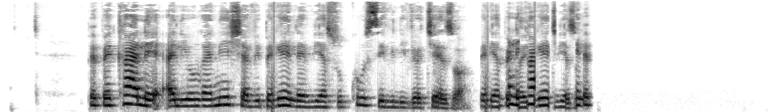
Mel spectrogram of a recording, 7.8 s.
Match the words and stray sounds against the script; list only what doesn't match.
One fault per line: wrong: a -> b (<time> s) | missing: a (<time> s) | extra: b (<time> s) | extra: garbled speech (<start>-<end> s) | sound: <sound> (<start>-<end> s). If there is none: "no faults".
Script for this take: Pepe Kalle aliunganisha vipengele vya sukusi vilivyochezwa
extra: garbled speech (4.8-5.9 s)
